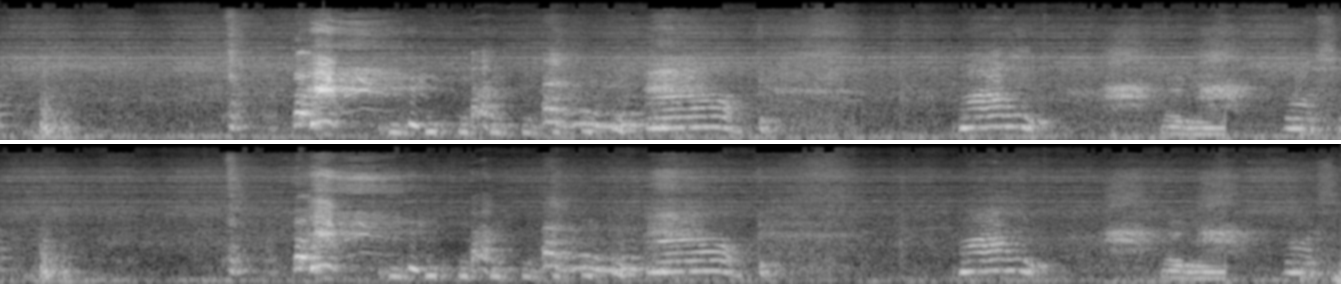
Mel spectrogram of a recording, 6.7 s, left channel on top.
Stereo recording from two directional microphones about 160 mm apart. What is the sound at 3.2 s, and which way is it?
Speech, 20° right (ahead or behind).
